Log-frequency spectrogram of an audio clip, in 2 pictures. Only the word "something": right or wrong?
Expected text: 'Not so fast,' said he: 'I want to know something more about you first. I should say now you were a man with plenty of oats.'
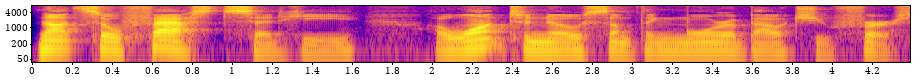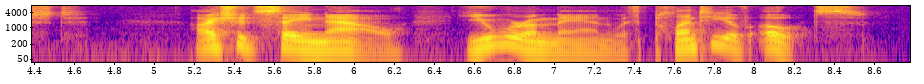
right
